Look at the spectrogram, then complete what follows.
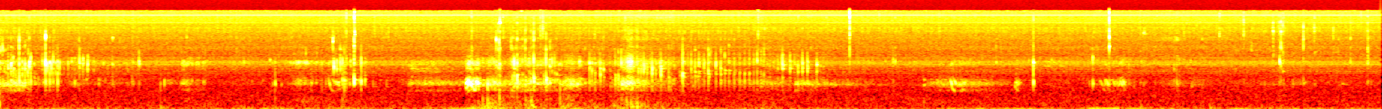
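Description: Faint, muffled underwater gurgles, scrapes and clicks from a diver moving through a tight wreck passage, busiest about five seconds in and thinning to scattered clicks.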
